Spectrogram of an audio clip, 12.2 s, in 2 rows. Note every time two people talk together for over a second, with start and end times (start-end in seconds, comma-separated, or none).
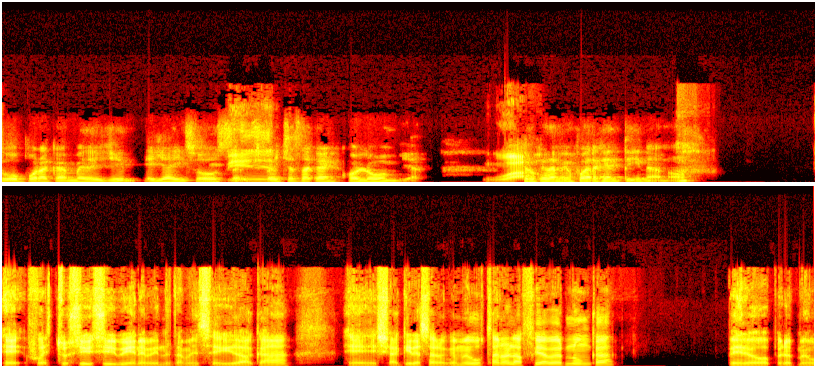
none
